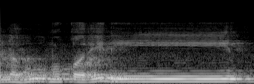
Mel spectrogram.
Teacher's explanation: جب اس پر وقف کرتے ہیں تو لہو مقرنین، یہ نون لمبا ہو جاتا ہے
